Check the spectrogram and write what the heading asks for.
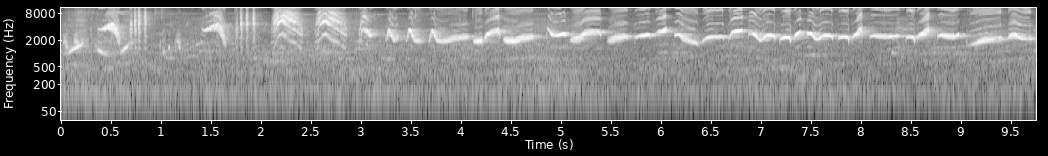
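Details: Chinese hwamei in a cage pouring out a fast, varied song: sweeping high whistles and sharp notes at first, then a long string of rapid, looping slurred whistles.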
